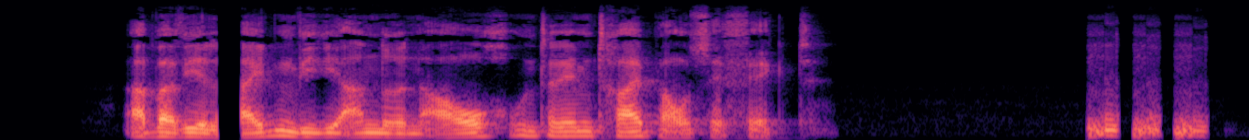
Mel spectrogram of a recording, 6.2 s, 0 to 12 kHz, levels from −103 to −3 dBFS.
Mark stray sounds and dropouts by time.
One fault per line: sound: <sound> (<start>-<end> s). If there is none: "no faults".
sound: dropout (1.1-1.2 s)
sound: laugh (5.4-6.0 s)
